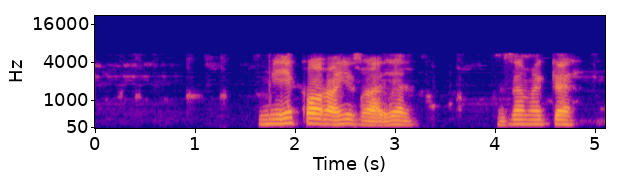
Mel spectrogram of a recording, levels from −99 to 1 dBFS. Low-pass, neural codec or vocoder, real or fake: 5.4 kHz; vocoder, 22.05 kHz, 80 mel bands, HiFi-GAN; fake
